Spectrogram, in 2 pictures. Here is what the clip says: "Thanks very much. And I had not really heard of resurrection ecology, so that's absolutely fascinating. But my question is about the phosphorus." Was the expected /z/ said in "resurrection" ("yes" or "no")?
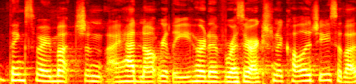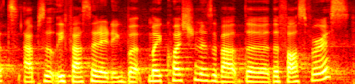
yes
